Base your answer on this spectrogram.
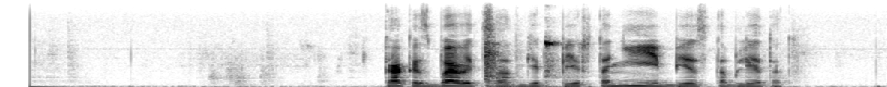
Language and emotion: Russian, neutral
